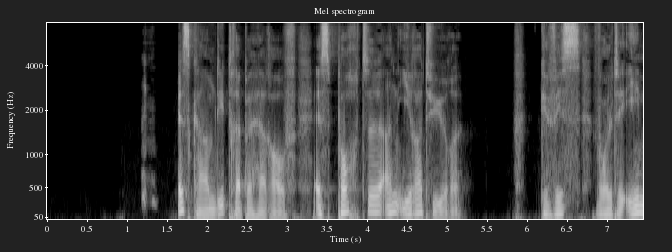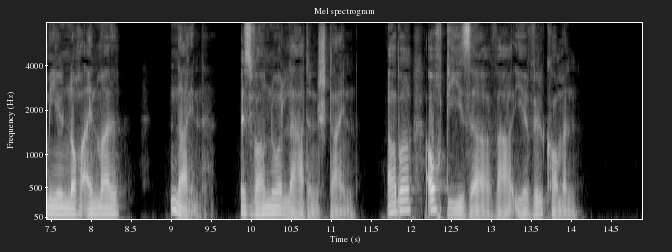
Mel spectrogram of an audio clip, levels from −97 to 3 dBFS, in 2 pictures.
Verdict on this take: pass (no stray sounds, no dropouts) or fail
fail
